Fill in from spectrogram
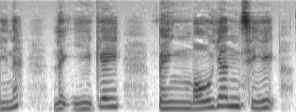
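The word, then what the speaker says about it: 食其: 上次都有提过呢，力而基佢个名而基啊，若果写出嚟呢就等于食同埋奇。不过呢要读呢就读成而基嘅。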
